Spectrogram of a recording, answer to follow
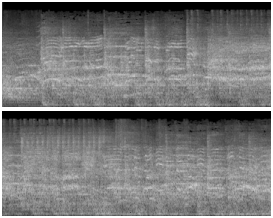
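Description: Many children's voices shouting and cheering at once, loud and unbroken, with a low repeated thumping underneath that starts about a second in.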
